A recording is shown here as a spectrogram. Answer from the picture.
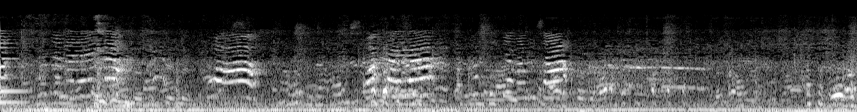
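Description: Several people talking and calling out excitedly in short, lively bursts, some voices high-pitched, over a low steady hum.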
